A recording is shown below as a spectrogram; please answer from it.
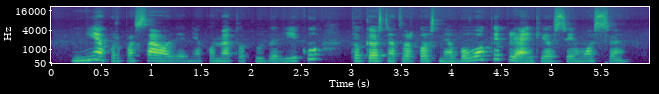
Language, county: Lithuanian, Marijampolė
